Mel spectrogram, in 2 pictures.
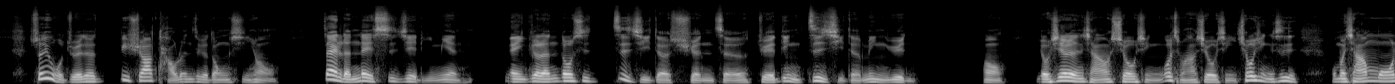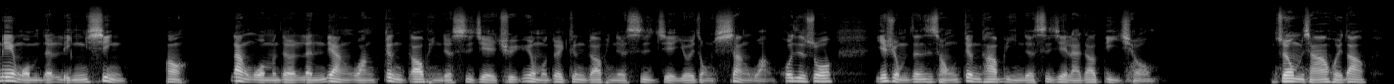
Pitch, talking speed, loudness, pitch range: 115 Hz, 275 characters per minute, -22 LUFS, 100-135 Hz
